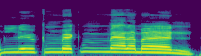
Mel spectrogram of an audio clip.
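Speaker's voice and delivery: slow, booming announcer read. Acted. Dramatic name announcement.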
